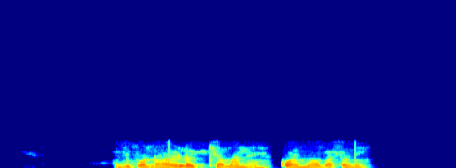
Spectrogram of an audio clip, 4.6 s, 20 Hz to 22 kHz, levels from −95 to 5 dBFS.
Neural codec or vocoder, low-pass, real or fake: vocoder, 44.1 kHz, 128 mel bands, Pupu-Vocoder; 3.6 kHz; fake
